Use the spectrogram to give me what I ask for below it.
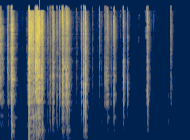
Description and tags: This crunch is egg-shell, but there is a long piece of hard ABS plastic being used, and it resonates in an odd way. You can't really hear the crackle of the egg-shell at times because it is drowned out by the resonances of the plastic. So this one is rather unusual among the sounds in this pack, and generally less useful. But you never know. Slow it down just a little bit, and the one louder burst kind of sounds like a very noisy camera shutter or film-advance motor, or something like that. As an example of interesting things that you might do with it, check out "SmashingResonanceRe-rated_MechaniCycle". See the pack description for general background.
bug, crack, crackle, crunch, crush, eggshell, egg-shells, grit, quash, smash, smush, squash, squish, wood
